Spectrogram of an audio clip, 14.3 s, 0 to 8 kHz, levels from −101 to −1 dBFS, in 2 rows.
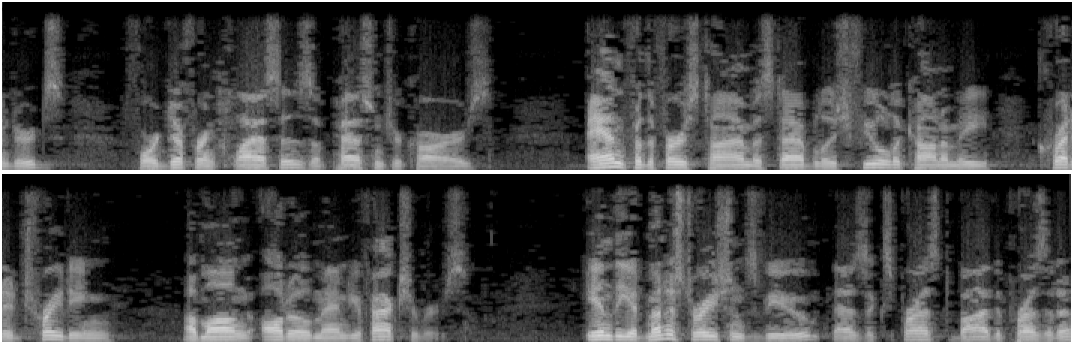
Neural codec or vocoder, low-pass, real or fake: none; 7.2 kHz; real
